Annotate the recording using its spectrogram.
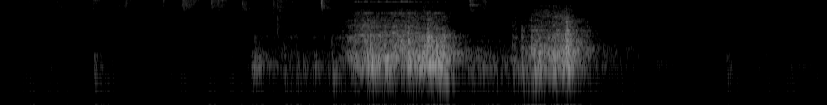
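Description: Cotton cheesecloth rustling and rubbing as hands unfold it from strained Greek yogurt: two scraping rustles, a longer one just over a second in and a shorter one near three seconds.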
